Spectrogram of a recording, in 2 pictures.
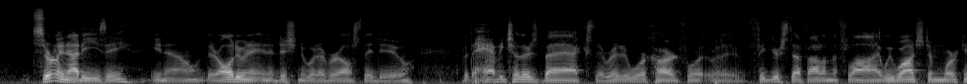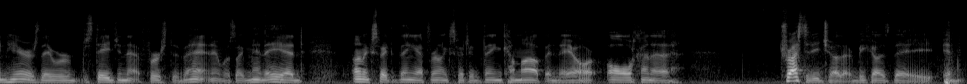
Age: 30-49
